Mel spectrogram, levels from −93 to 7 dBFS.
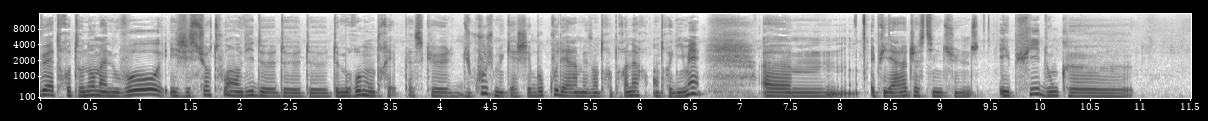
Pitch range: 155-195 Hz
